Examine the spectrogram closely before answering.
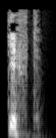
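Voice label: "gift", British English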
